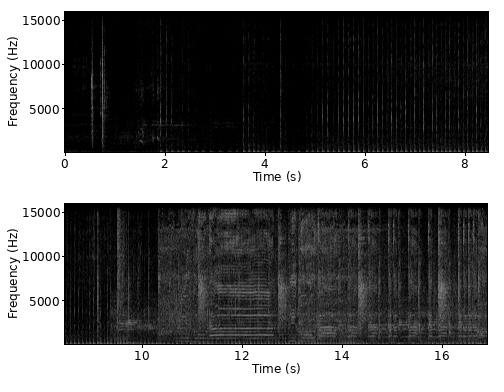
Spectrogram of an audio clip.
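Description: A motorcycle engine revs up and pulls away, its steady rumble building and staying loud and close after a brief start, with some clatter at the outset.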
